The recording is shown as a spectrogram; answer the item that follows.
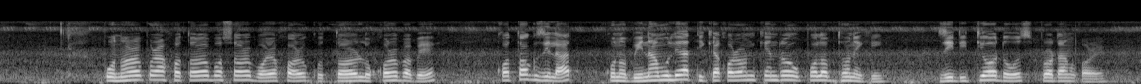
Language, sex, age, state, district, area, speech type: Assamese, male, 18-30, Assam, Nalbari, rural, read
